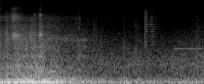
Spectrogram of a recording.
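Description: Low rumble of road traffic, loudest in the first half-second and then fading to a quieter steady hum.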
